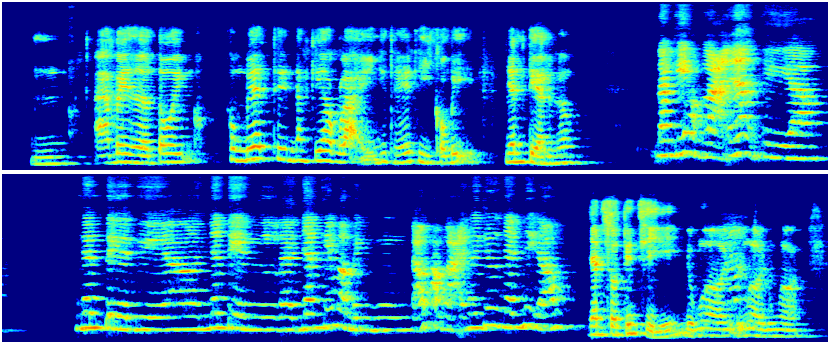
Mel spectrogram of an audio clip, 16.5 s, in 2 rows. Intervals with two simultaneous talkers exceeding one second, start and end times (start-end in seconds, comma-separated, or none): none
